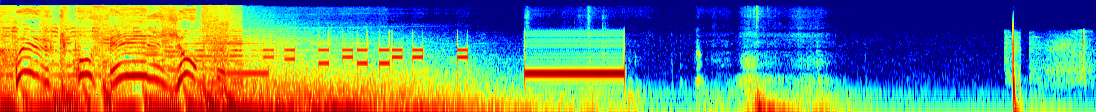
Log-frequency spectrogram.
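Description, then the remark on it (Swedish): A quick run of DTMF keypad beeps as a number is dialed for a call to a Dressman workplace on Mix Megapol radio, followed by a steady tone and then quieter clicks and faint line noise, all clear with no talking. “ringer till någon arbetsplats där han överhuvudtaget inte har att göra”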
